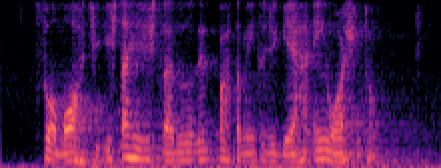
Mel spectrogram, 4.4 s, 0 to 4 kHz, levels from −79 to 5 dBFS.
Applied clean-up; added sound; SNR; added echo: none; Rain; 14 dB; reverberation time 1.2 s.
